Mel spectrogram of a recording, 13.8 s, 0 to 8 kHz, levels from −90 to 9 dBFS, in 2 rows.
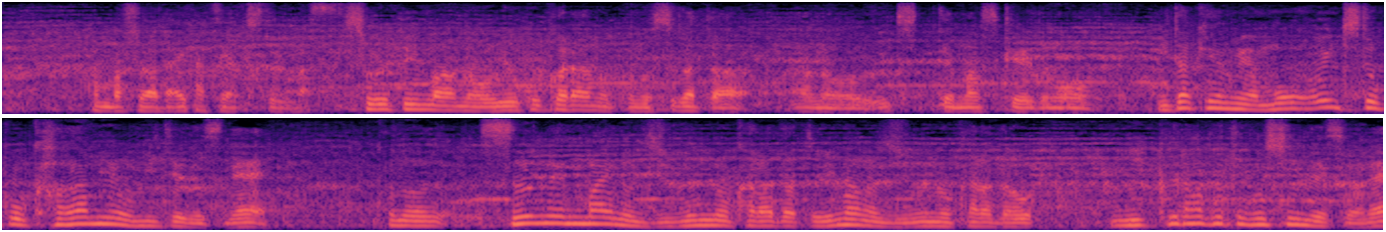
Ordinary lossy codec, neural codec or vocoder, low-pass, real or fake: none; codec, 16 kHz, 8 kbps, FreqCodec, smaller model; none; fake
